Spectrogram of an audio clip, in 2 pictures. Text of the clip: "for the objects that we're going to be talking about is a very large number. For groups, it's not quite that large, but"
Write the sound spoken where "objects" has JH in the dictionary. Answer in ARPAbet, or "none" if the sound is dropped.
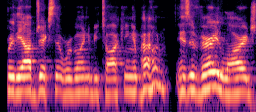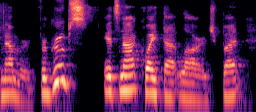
JH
